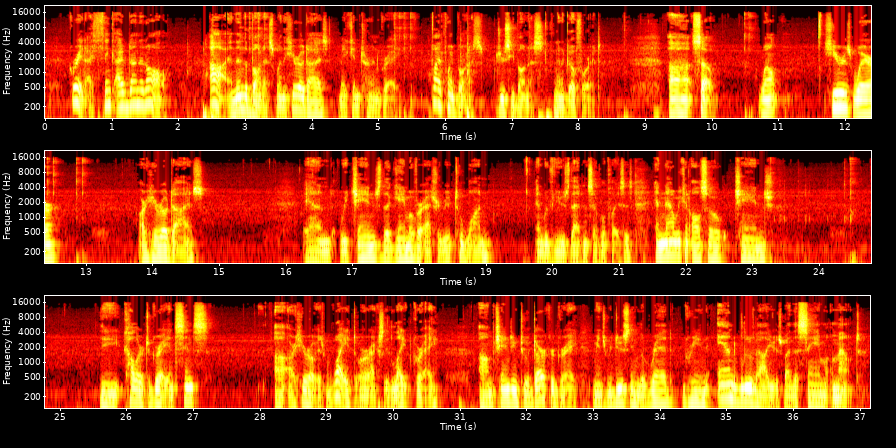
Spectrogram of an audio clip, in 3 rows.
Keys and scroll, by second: 7.4 super+Tab.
